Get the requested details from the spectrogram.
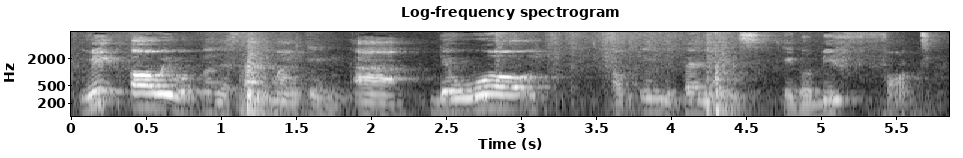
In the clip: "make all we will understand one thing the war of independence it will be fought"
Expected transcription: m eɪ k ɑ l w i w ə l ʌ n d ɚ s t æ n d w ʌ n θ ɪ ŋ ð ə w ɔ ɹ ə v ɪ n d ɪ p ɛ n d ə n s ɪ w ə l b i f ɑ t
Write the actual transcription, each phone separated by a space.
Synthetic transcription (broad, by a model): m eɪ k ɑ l w i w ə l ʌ n d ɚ s t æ n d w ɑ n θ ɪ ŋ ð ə w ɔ l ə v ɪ n d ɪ p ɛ n d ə n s ɪ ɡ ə b i f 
